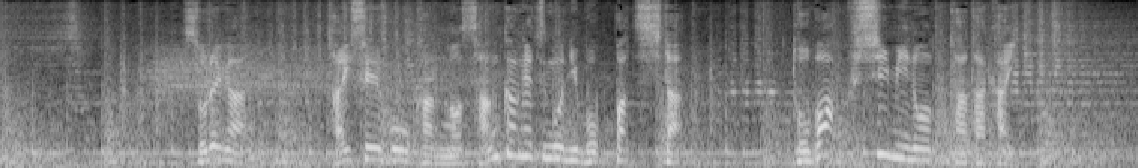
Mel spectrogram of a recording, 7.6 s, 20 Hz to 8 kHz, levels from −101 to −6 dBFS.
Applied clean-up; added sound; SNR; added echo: none; none; none; none.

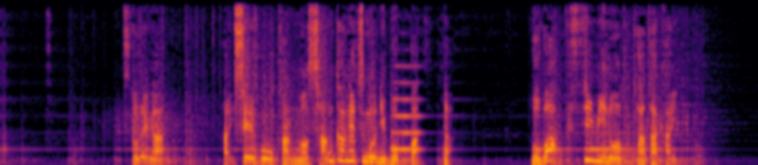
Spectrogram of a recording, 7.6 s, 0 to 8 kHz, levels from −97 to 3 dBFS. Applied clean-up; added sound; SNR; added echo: neural mask model RNNoise.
